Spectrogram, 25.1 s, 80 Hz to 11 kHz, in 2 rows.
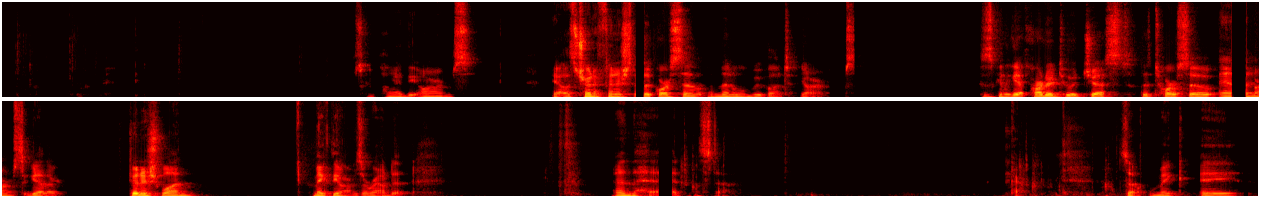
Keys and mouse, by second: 0.9 right click, 1.6-4.8 shift+middle drag, 4.8-19.8 drag, 22.4-25.1 shift+drag, 23.6 shift+a.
